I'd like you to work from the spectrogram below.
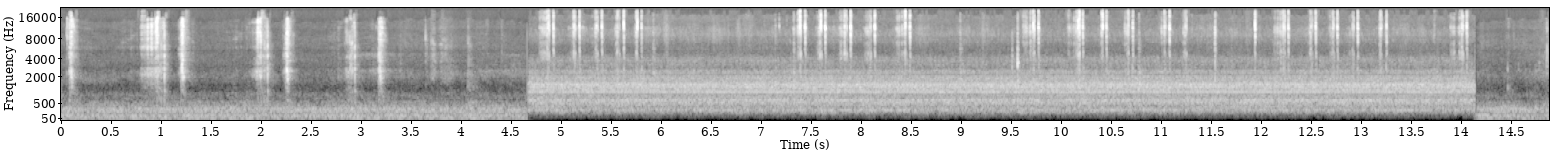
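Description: Scissors snipping a yarn pom-pom in rapid repeated crisp cuts, close and steady, with a rustling shaking of yarn between bursts of snipping.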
